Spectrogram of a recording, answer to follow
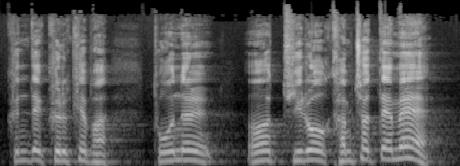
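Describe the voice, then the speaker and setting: A stern rich master who scolds and confronts his cheating servant, put on by a preacher. His voice is a bit raised and pushed louder than plain talk. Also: high-pitched, fairly even intonation, a little slow. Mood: scolding.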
